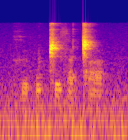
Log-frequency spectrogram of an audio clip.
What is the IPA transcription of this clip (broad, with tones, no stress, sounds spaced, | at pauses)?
x ø˨ f o˦ ǁ ɪ˦ z a˧ ǁ a˨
